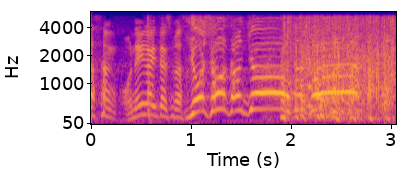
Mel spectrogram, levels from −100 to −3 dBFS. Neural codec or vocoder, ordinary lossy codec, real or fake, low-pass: none; none; real; 5.4 kHz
